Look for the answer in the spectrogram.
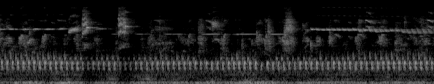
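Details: Nightjar kept in captivity, churring steadily throughout as a dense, purring trill of fast pulses. Scattered high chirps and a thin sustained whistle from other birds sound above it.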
